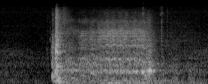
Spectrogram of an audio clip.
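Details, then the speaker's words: 1989 Ford Mustang GT cranked with a portable jump starter, fuel pump heard priming: about a second of steady, strong starter cranking with even turnover and no firing; starter and battery supply doing their job. "oh yeah cranks it over no problem"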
